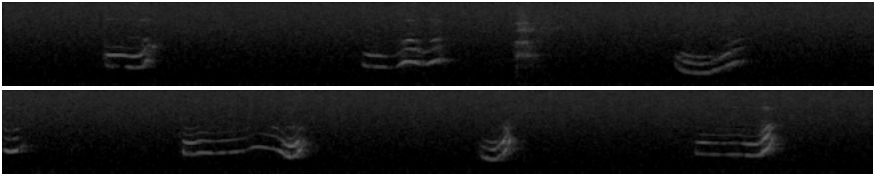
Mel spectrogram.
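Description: A diaphragm mouth call imitating a turkey whine gives a series of short, high whining yelps, about seven of them, spaced evenly over quiet background hiss.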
